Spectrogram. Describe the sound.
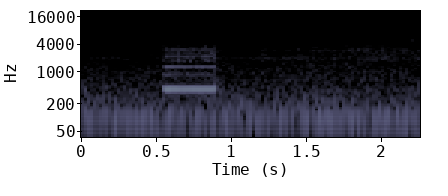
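A single short, steady telephone ringing tone while a call is being placed, one faint mid-pitched beep lasting about a third of a second over low background hum.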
